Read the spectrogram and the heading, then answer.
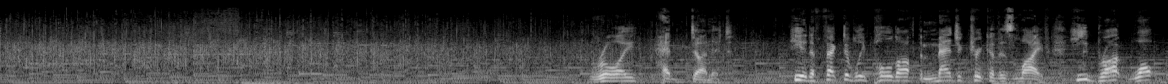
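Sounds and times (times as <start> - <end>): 
crowd cheering and applauding: 0.0 - 8.7
speech: 5.9 - 11.6.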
